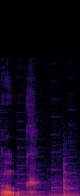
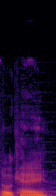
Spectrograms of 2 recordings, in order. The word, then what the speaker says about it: Oak: I'm Oak. You know, when I was a kid, I thought his name was Okay. Like, I didn't realize you pronounced it like oak, like the oak tree.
